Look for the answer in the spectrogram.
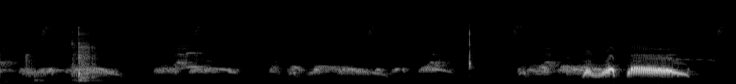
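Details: Spotted dove decoy giving 'thúc' and 'gáy' calls to draw in wild doves: scattered soft coos broken by a few clicks and knocks, ending with a loud double coo.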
